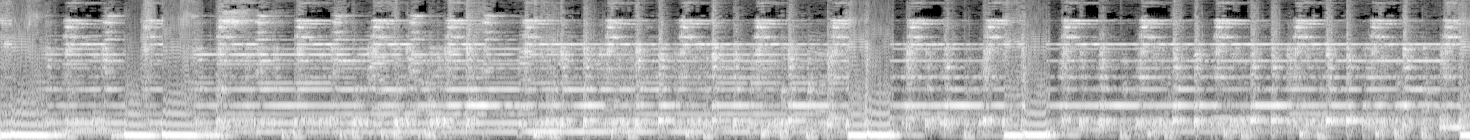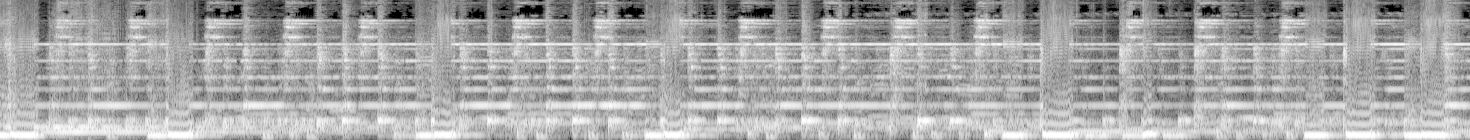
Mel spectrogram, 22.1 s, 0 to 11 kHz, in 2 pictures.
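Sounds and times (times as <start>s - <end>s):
held melodic tones: 0.0s - 22.0s
deep hand-drum strokes: 10.8s - 16.4s.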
